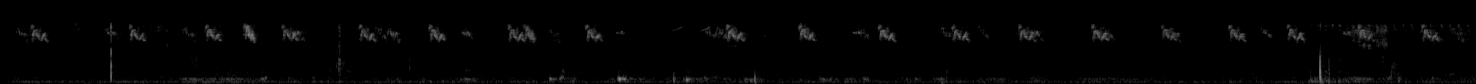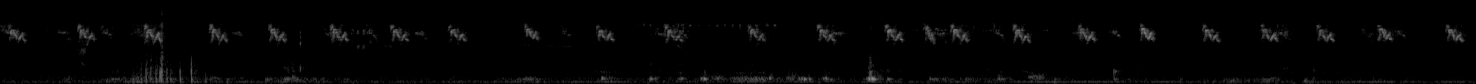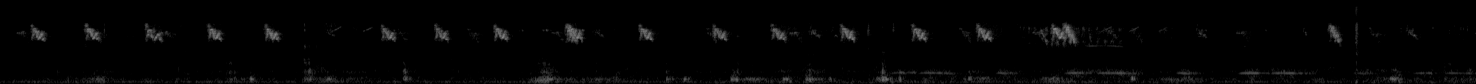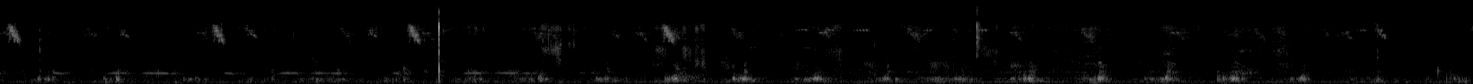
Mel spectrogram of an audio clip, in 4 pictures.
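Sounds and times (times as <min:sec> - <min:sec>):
small bird chirping: 0:00.1 - 0:58.9.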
